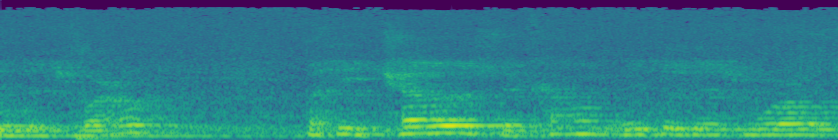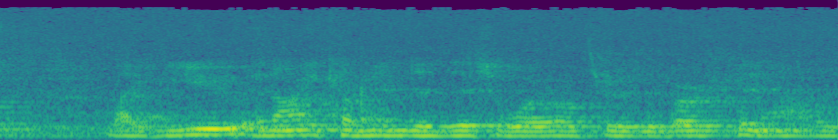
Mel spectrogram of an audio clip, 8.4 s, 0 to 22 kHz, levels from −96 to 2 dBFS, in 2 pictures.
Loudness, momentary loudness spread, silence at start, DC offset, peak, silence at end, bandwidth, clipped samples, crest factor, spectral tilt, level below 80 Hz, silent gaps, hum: -17 LUFS; 13 LU; 0 s; under 0.1%; 0 dBFS; 0 s; 17.5 kHz; under 0.1%; 16 dB; -7 dB/octave; -46 dBFS; none; none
